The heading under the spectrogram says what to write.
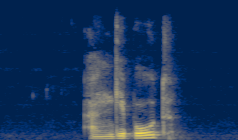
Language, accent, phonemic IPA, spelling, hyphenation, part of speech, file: German, Austria, /ˈanɡəˌboːt/, Angebot, An‧ge‧bot, noun, De-at-Angebot.ogg
- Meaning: 1. offer, proposition 2. quote, estimate, offer (as made by an artisan) 3. sale, bargain, offer (with a lowered price) 4. a range of products or services provided by a company or institution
